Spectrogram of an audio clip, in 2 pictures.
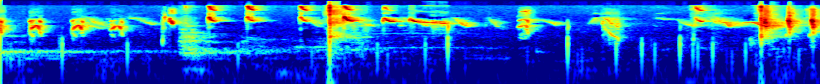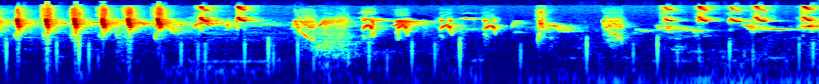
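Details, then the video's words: Scarlet-headed flowerpecker from Kediri in lively gacor isian song. Varied high chirps and twitters, then a rapid run of evenly spaced sharp notes near the middle and more chattering toward the end. A faint low hum sounds early on. "Cabai Jawa Gacor Isian"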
